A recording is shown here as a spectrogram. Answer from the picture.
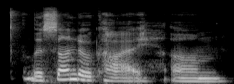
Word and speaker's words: Sandokai: The Sandokai, that's the Japanese pronunciation, but it's not a bad approximation of the Chinese.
